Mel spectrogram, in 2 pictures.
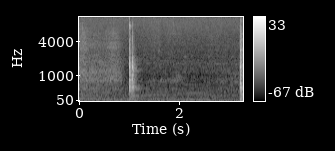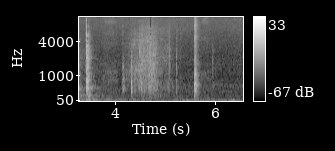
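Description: Beer glass and bottle being handled on a desk: a few sharp clicks and knocks, the loudest two just after three seconds, with a short soft hiss about four and a half seconds in.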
